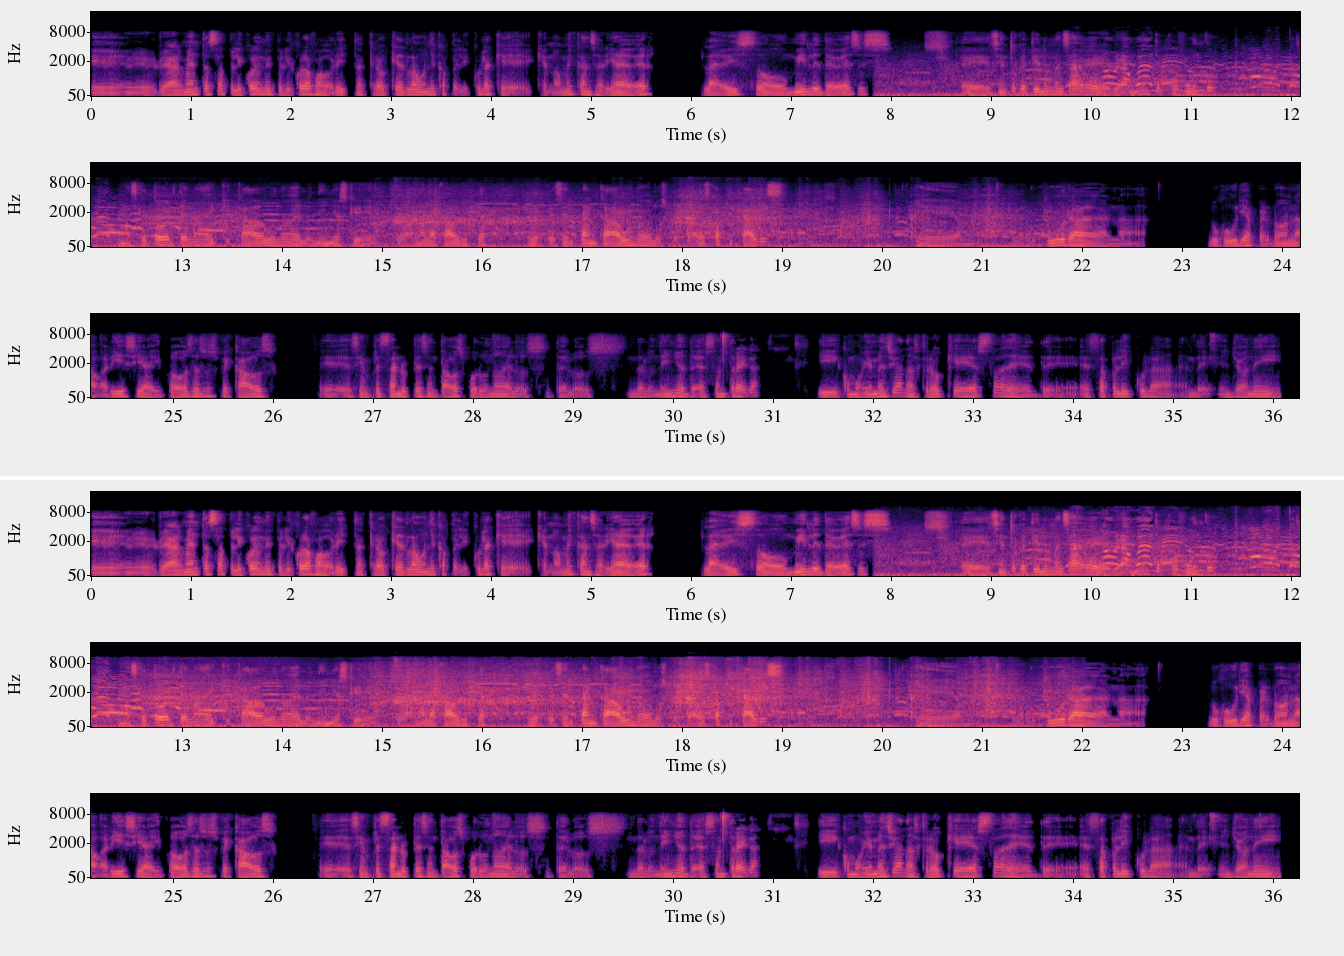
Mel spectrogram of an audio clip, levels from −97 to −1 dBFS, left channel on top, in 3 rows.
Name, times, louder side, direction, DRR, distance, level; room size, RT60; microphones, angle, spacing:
voice 1, 0.0-5.6 6.1-8.0 8.3-11.3 12.3-19.1 19.4-19.6 20.2-21.0 21.3-22.7 23.3-26.0 26.5-30.9 31.2-36.1, right 2 dB, 30° right, 5.8 m, -38 dB
sound 1, 7.8-22.0, right 5 dB, 85° right, 3.0 m, -38 dB
head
